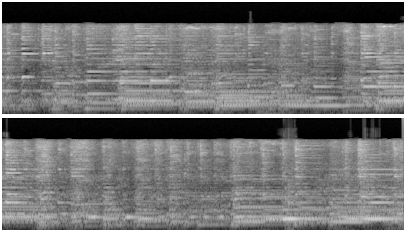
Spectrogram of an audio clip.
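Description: F-style mandolin played with a flatpick: a run of quick picked notes in a folk or bluegrass tune.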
